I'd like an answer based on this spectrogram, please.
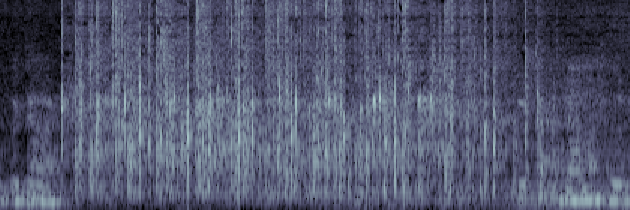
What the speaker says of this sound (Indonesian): Tepuk tangan untuk pecalang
